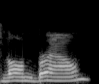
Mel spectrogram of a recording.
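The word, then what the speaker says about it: Von Braun: yes yes yes yeah but it's Von Brown okay yes okay people all the time are going oh they're mispronouncing it because it's spelled b r a u n again with the mispronunciations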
